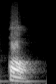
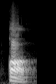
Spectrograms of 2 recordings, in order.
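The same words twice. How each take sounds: First: The k sound is deep, resonating in the mouth. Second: The k sound is deep, resonating in the mouth.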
